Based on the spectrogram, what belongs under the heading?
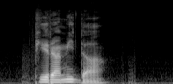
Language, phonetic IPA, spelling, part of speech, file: Polish, [ˌpʲirãˈmʲida], piramida, noun, Pl-piramida.ogg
